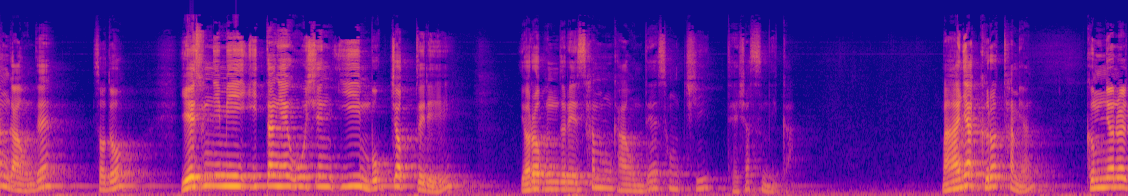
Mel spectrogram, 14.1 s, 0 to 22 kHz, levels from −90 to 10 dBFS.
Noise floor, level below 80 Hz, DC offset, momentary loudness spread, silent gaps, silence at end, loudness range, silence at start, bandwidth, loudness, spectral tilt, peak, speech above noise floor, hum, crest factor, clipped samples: -45 dBFS; -46 dBFS; under 0.1%; 19 LU; none; 0 s; 14 LU; 0 s; 14.5 kHz; -18 LUFS; -4 dB/octave; 0 dBFS; 27 dB; none; 20 dB; under 0.1%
